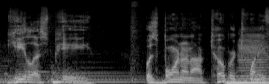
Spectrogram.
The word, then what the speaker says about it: Gillespie: John Burke's Dizzy Gillespie, pronounced Gillespie, was born on October 21, 1917, and died on January 6, 1993.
